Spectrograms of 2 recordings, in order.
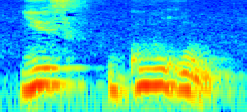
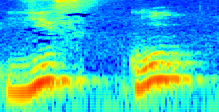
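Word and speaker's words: יסגרו: Ce n'est pas tisguru ou tisguri, tisgri et tisgru, yisgru, pas yisguru ou yisguru. Non, c'est yisgru et tisgru.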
